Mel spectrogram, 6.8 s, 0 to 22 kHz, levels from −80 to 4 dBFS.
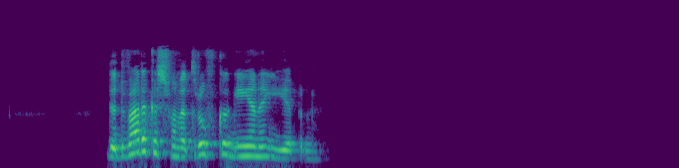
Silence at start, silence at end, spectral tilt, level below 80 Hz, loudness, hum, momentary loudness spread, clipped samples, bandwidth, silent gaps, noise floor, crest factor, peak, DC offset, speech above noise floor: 1.1 s; 3.65 s; -3.5 dB/octave; -70 dBFS; -20 LUFS; none; 10 LU; under 0.1%; 8.2 kHz; none; -84 dBFS; 22 dB; -2 dBFS; under 0.1%; 64 dB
